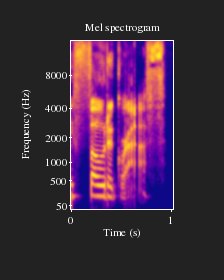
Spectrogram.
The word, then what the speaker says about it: photograph: For example, listen to how I say photograph. The O becomes schwa. Photograph. This is why when you try to pronounce every vowel clearly and distinctly, you actually sound less natural.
